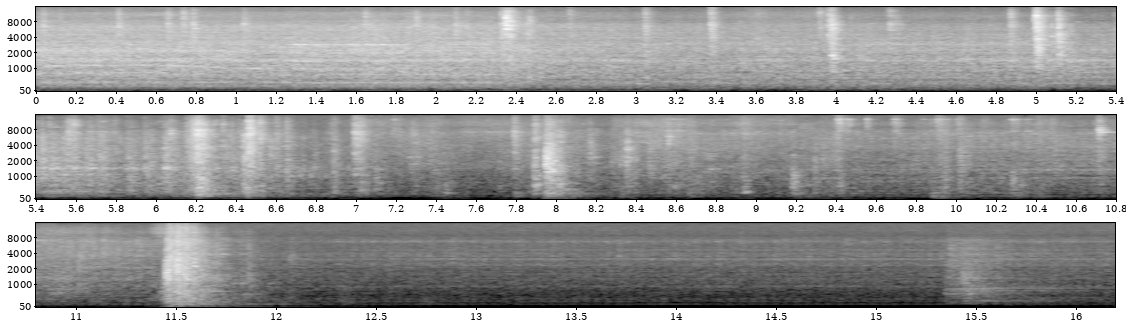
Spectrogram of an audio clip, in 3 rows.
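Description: Inside the cab of a Yanmar YT333 tractor: the engine runs loudly with a rattling clatter, then dies down over several seconds as the tractor stops. A few knocks follow, then the cab door shuts with a loud bang a little over two-thirds of the way in, leaving only a faint low hum.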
